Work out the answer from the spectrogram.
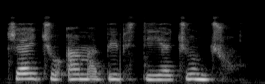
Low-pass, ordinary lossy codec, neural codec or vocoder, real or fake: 7.2 kHz; Opus, 32 kbps; none; real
